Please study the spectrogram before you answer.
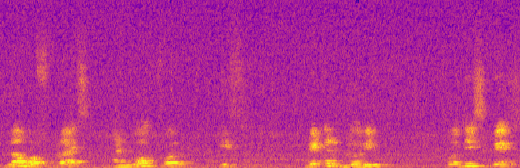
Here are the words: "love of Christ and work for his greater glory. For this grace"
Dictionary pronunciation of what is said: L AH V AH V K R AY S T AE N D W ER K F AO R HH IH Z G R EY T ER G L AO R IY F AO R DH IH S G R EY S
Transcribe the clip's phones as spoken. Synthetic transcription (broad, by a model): L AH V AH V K R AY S AE N D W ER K F AO R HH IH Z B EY T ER G L AO R IY F AO R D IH S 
